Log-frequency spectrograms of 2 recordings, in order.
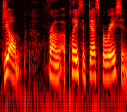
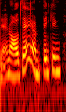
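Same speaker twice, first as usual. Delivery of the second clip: ordinary talk, nothing marked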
